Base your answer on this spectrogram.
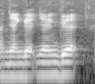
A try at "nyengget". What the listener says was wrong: Oh pendek, nyengget tat. Nyengget ada T-nya.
